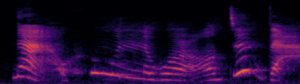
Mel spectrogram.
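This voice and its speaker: A woman puts on a character voice at an extremely high pitch. Her pitch swings very widely. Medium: read story.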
